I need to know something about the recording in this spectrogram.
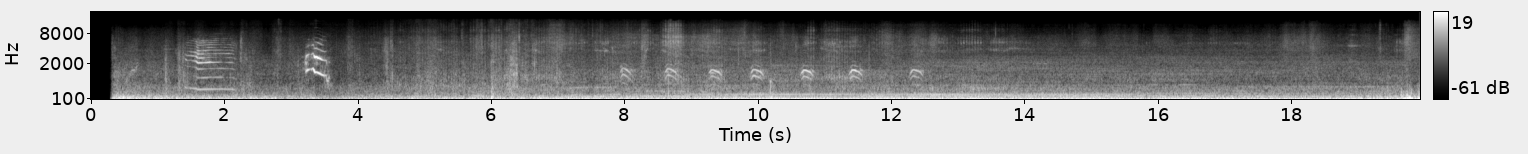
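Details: Ear-tipped TNR community cats living alongside homeless people, fed and stroked after cleanup, turning strongly affectionate; two short harmonic meows early on, then a run of six brief repeated chirps, over a steady low engine hum.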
